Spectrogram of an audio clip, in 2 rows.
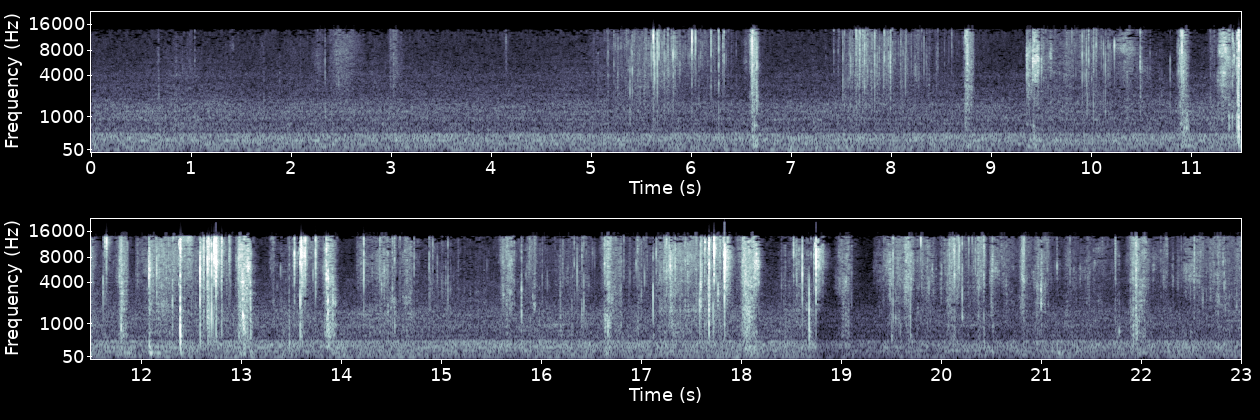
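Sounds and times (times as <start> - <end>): slime crackling and popping: 5.1 - 6.7, 7.4 - 23.0.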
